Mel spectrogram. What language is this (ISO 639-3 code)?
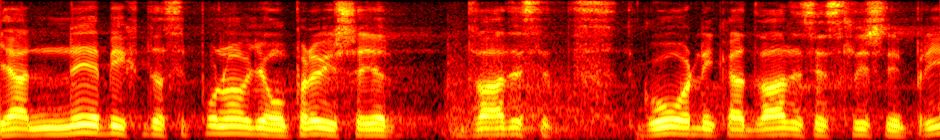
srp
